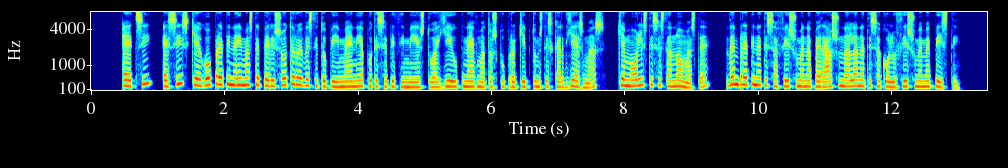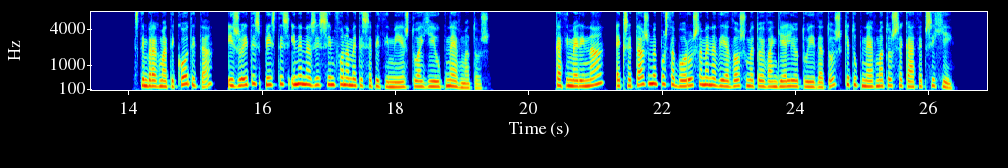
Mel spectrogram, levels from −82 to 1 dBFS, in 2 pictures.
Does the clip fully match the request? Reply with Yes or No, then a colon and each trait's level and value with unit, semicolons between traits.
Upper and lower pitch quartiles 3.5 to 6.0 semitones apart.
Yes: average, 4.3 semitones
